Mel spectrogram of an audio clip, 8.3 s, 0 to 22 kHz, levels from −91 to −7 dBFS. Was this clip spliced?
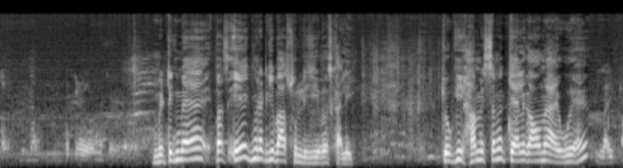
no; 0 cuts

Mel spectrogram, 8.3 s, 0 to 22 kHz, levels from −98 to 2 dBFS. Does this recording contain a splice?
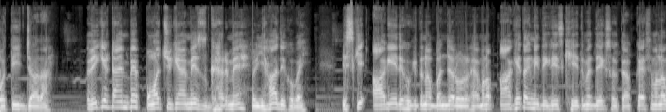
yes; 2 cuts; at 1.0 s, 3.1 s

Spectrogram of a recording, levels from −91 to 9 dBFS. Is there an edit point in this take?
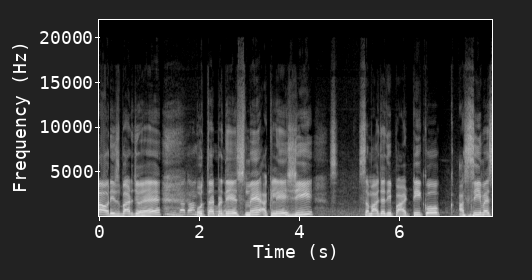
no; 0 cuts

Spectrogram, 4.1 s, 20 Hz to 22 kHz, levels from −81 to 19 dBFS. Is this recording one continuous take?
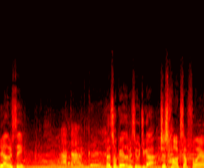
no; 1 cut; at 3.2 s

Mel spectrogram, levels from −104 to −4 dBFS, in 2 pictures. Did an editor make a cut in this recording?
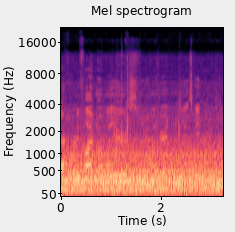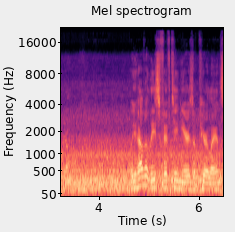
no; 0 cuts

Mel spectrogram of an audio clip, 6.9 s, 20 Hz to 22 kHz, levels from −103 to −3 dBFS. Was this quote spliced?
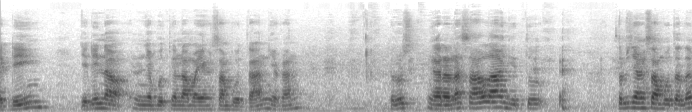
no; 0 cuts

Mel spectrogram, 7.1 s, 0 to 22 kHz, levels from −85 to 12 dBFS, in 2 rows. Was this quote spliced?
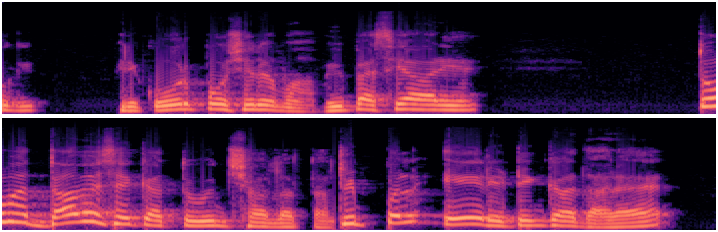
yes; 1 cut; at 5.2 s

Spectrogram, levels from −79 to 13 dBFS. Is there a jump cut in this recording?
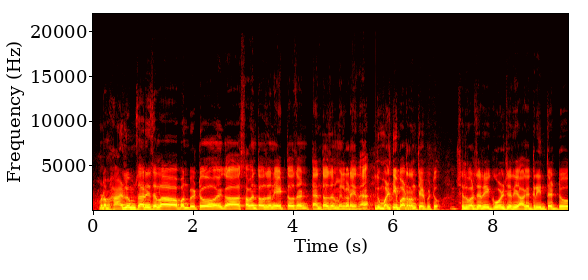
yes; 1 cut; at 5.6 s

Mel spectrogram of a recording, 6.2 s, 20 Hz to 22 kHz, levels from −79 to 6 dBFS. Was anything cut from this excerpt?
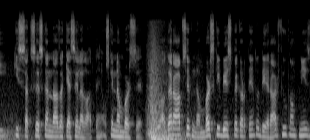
yes; 1 cut; at 2.9 s

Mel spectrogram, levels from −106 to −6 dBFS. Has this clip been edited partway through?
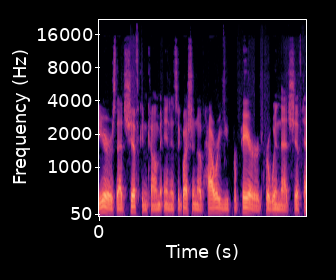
yes; 2 cuts; at 1.6 s, 3.2 s

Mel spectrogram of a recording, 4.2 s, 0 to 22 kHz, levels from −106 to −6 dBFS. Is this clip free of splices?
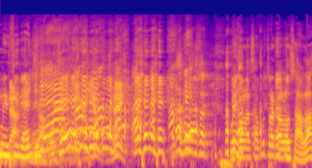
no; 1 cut; at 2.8 s

